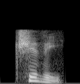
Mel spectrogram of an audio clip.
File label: "chivy", English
